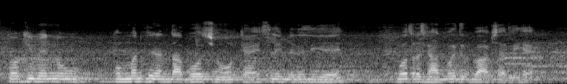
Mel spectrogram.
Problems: none marked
